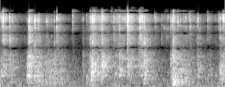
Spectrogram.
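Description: Clear plastic packaging crinkling and rustling in the hands as small plastic toy parts are unwrapped, a dense run of crackles and clicks.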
